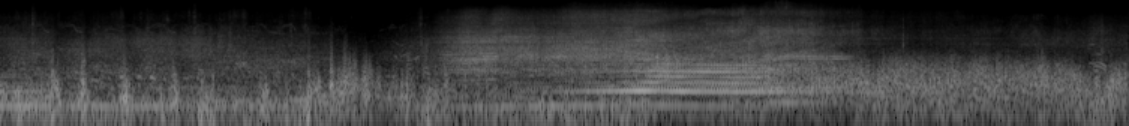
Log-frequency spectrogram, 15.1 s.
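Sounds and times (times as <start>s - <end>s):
racing car engine passing: 5.4s - 11.6s.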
